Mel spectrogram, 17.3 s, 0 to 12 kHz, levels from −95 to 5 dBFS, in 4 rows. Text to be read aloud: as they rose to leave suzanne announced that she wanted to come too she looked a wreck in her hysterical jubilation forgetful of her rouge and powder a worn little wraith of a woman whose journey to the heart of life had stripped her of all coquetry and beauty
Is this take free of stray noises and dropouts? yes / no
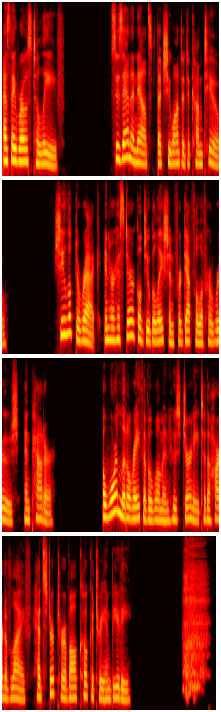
no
